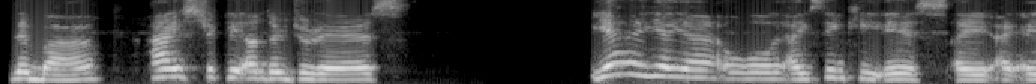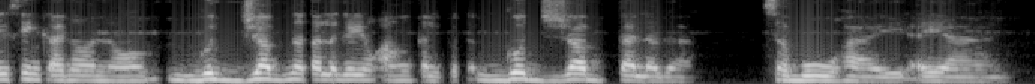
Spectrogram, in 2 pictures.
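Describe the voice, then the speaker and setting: A woman with a Filipino accent chats casually on a live stream, greeting viewers and reading their comments aloud. Her voice is mellow and warm. The sound is dry and close to the mic. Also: mid-range voice, normal speed, no echo, rough recording. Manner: chatty, code-switching, reads viewer comments aloud.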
